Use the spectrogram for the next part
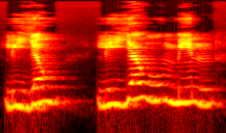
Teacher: واو ساکن سے پہلے زبر، واو لین بغیر کھینچے بغیر جھٹکا دیے معروف پڑھیں گے، یعنی جلدی سے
